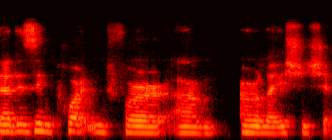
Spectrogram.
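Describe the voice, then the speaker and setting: A woman speaks with a German accent. Her pitch is very deep and low, and her pace is moderate. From Austria. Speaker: retired university staff and spiritual lecturer. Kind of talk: interview. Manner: halting, many fillers.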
